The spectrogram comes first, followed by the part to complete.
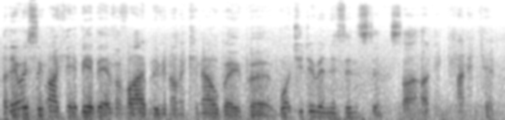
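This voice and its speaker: A man in his thirties chats casually as a vlogger, commenting on what is around him outdoors. His voice sits at a middle pitch. Loud wind and outdoor noise run under his voice. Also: rapid-fire. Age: 30s. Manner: chatty, commenting on the scenery. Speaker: vlogger host. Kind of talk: casual walk-and-talk vlog. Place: outdoors by a flooded canal.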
